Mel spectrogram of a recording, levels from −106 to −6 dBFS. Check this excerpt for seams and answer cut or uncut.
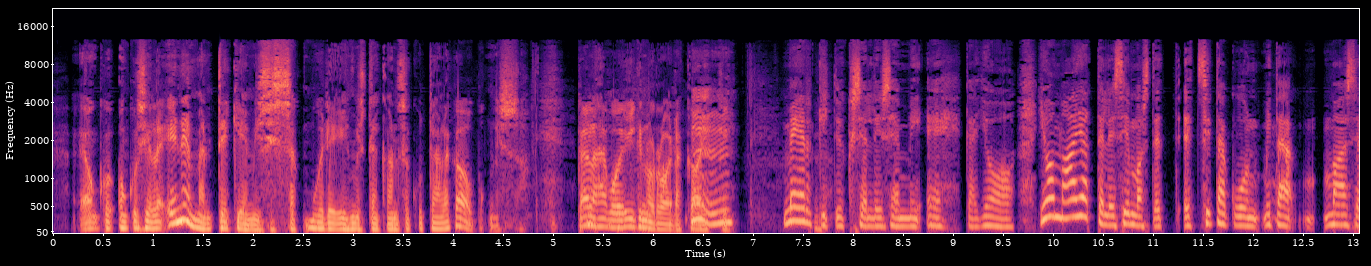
uncut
